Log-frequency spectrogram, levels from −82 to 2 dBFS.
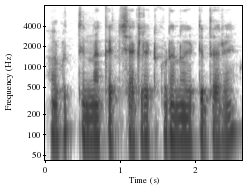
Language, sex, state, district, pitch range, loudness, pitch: Kannada, male, Karnataka, Koppal, 90-95 Hz, -21 LUFS, 90 Hz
